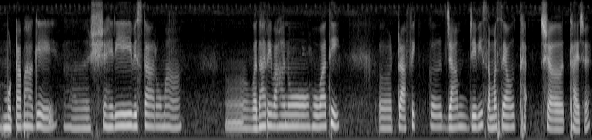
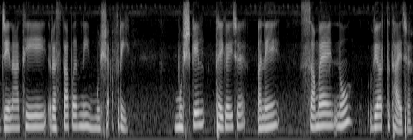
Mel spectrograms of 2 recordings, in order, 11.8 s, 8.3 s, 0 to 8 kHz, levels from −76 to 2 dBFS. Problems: none marked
